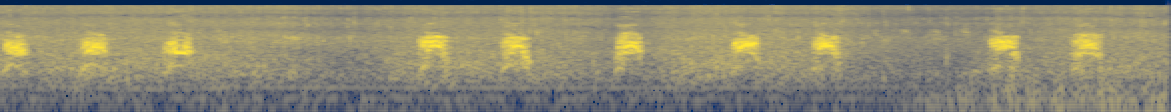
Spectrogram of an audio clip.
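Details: Maltese dog giving short high yapping barks, about ten in six seconds in uneven pairs, over a steady background hiss.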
